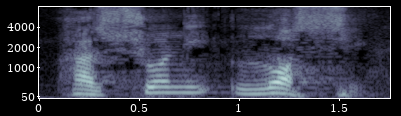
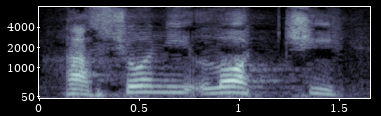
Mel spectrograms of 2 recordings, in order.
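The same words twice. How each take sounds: First: It is said with a Portuguese-style pronunciation. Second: It is said with an Italian-style pronunciation. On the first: "a gente usa a pronúncia aportuguesada" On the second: "Os que usam a pronúncia italianada diriam"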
